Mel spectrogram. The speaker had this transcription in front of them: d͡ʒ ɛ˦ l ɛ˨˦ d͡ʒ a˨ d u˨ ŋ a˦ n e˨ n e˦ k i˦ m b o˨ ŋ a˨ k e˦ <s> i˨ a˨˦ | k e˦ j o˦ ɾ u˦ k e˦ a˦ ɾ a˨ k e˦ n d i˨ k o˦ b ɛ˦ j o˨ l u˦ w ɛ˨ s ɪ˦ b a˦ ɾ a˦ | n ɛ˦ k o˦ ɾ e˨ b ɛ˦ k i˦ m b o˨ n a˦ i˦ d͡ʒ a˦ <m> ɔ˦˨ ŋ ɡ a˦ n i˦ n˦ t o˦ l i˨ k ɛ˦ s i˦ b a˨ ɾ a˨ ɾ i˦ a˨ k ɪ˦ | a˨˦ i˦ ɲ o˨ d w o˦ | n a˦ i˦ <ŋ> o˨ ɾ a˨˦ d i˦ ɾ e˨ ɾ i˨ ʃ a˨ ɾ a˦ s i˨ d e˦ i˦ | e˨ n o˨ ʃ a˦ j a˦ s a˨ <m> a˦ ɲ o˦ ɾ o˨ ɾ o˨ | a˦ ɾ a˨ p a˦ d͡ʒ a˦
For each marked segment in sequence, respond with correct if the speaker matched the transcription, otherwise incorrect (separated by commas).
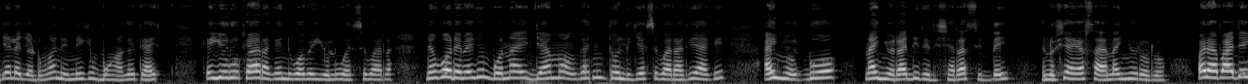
incorrect, correct, incorrect, incorrect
